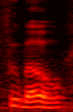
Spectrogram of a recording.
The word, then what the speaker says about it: fubo: was foo fubo tv i guess it's pronounced fubo f-u-b-o t-r what's going on coach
